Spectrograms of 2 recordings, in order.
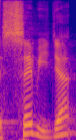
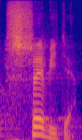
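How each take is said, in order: First: Said in the usual way. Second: "Sevilla" with the first s close to sh; northern-Spain "Sevilla" with a raspy, tongue-tip s; retracted Castilian S. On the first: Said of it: "no se dice, eh, Sevilla". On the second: Shown as a demonstration. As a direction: say "Sevilla" almost as "Shevilla". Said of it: "en algunas partes de España no se dice".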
